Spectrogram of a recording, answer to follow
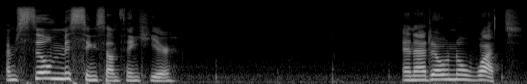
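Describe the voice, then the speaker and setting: A woman's voice: medium pitch, animated, takes it slowly, a little mellow, clear, resonant tone. A young woman streaming a horror game, chatting casually, swearing and yelping when startled. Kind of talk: casual live gameplay chatter.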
